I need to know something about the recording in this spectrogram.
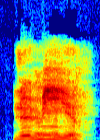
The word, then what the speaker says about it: Lemire: Is that how you pronounce it? Lemire. Lemire, thank you for explaining that.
